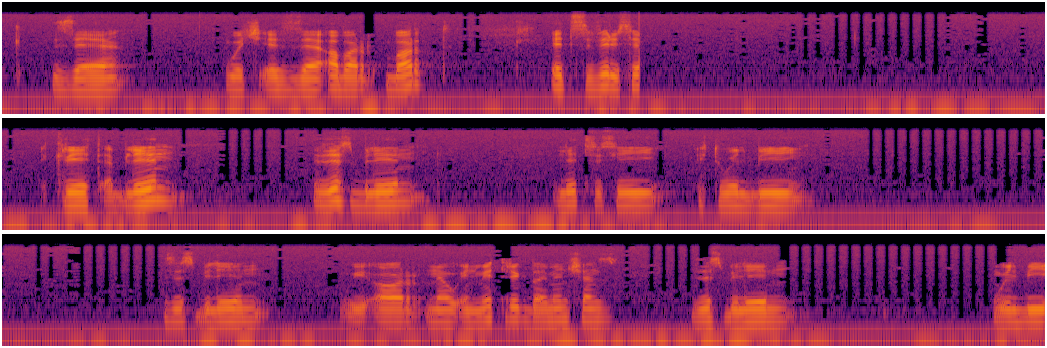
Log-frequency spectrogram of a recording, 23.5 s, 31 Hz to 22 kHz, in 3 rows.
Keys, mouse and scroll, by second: 1.4-3.9 middle drag, 7.0 shift+a, 9.3-11.8 middle drag, 12.4 KP_7, 13.5 n, 14.9-16.7 drag, 18.0-23.4 drag.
